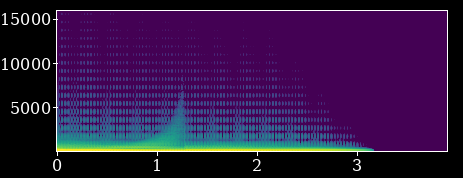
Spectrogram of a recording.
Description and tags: Acid Bass: 110 BPM C2 note, not your typical saw/square basslines. High sweeping filters in parallel Sampled in Ableton using massive, compression using PSP Compressor2 and PSP Warmer. Random presets, and very little other effects used, mostly so this sample can be re-sampled. 110 BPM so it can be pitched up which is usually better then having to pitch samples down.
110, 808, 909, acid, bass, beat, bounce, bpm, club, dance, dub-step, effect, electro, electronic, glitch, glitch-hop, hardcore, house, noise, porn-core, processed, rave, resonance, sound, sub, synth, synthesizer, techno, trance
